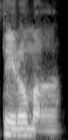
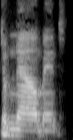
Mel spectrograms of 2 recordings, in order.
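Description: First: It is pronounced the French way. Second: It is pronounced the way the spelling reads. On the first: The speaker calls it right. "It's denouement. Get it right" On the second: The speaker calls it wrong. "if you read the words, it looks like denouement, but it's not"

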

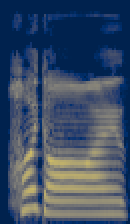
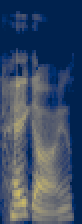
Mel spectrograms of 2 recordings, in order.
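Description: First: It is read in a camp voice. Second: It is read in a plain voice.

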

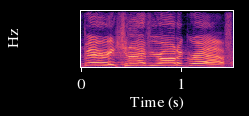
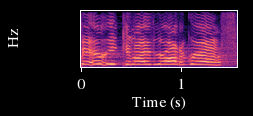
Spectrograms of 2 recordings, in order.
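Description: First: It is said in his normal, deeper voice. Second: It is said in a higher, little boy's voice.

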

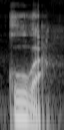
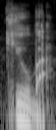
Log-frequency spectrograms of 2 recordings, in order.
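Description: First: Cuba is said with the local island pronunciation. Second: Cuba is said with the usual English pronunciation. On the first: The speaker calls it right. "That's how they're pronouncing it down there" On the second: The speaker calls it wrong. "Not Cuba"

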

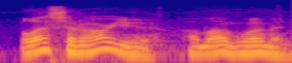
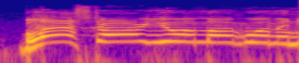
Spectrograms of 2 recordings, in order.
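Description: First: It is read flatly, with little energy. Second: It is read loudly, with excited energy. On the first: The speaker calls it wrong. "Please don't ever read it that way" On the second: The speaker calls it right. "she's excited. This is not a Prozac moment"

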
